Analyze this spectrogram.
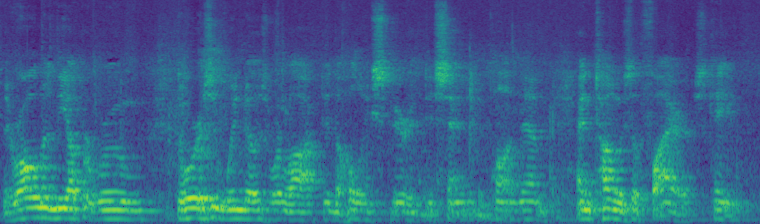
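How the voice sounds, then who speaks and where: A man's voice: medium pitch, steady tone, normal speed, few pauses, dark tone, a little hiss or hum. An older man giving a church seminar talk, telling stories from a lectern in a large hall. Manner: storytelling, stands at a lectern and gestures. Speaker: seminar speaker. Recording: echoey hall from a distance.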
